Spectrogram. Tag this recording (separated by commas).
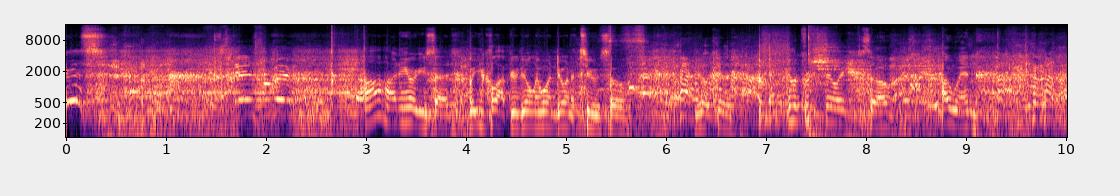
Music, Speech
